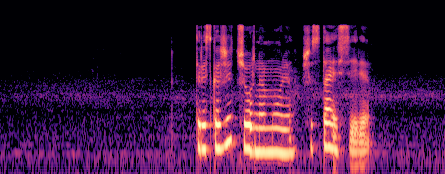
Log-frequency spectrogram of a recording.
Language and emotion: Russian, sad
